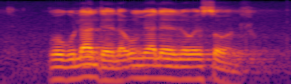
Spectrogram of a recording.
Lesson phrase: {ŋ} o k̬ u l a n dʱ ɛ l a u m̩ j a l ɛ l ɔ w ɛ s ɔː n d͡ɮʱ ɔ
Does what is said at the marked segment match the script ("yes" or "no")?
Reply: yes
